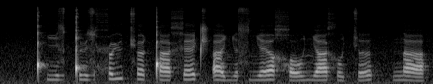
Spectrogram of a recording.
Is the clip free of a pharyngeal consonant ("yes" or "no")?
no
